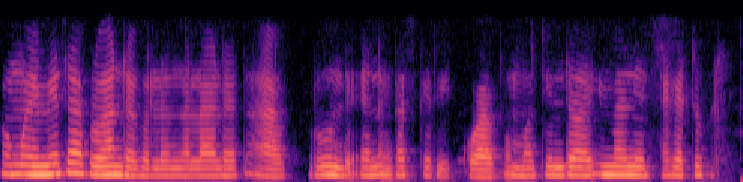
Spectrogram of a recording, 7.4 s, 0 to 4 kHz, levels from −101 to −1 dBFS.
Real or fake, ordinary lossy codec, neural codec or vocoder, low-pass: real; none; none; 3.6 kHz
